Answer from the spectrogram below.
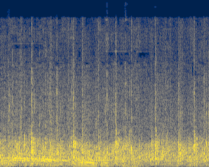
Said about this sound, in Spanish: Vamos un aplauso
